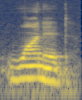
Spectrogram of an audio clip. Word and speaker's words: wanted: Also, wanted. I wanted to know. Wanted. Again, no stop, no T, and no D.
